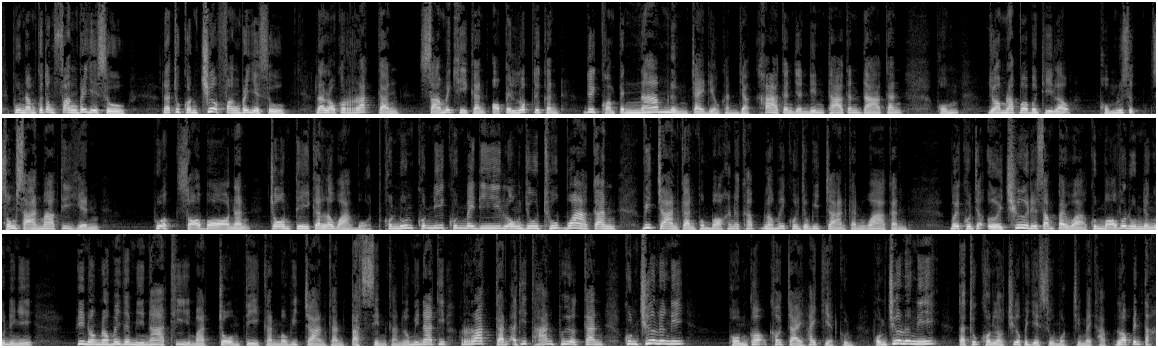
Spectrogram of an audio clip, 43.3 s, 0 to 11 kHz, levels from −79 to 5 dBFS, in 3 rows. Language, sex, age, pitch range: Thai, male, 60-79, 155-210 Hz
